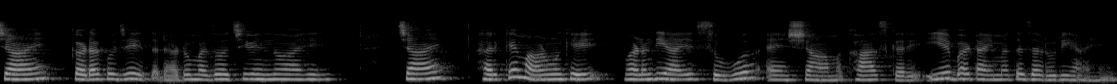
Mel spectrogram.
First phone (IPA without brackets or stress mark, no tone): t͡ɕ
